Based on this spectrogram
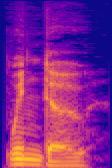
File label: pronunciation en window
